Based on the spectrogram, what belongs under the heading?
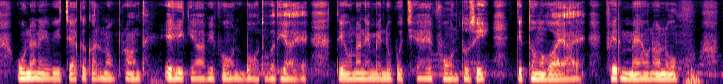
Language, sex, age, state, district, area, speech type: Punjabi, male, 30-45, Punjab, Mohali, urban, spontaneous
